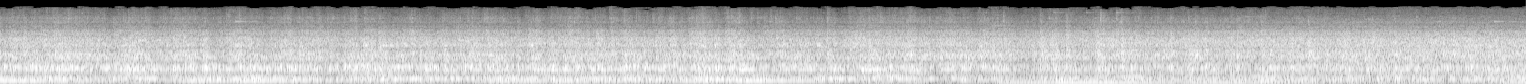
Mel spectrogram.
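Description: Crushed-stone ballast sliding and rattling out of a tipped dump truck bed, a steady gritty rush. Under it a low hum that drops in pitch about five seconds in.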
